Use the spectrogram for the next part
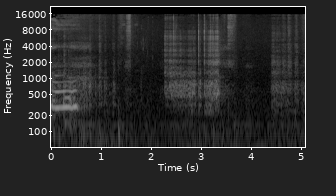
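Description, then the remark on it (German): Scratchy strokes of a thick 1.5 pen across paper while drawing hair, a few broad bursts of drawing separated by brief pauses, moderately loud with no talking. “So, okay, ich glaube, als nächstes zeichne ich die Haare, weil ja, die sind halt wichtig. Ich mache die Haare, mache ich jetzt mit dem dickeren 1,5.”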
